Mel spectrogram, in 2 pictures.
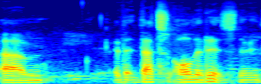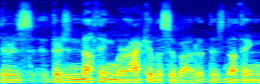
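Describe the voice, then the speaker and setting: Over light background noise, a man speaks at a moderate pace in a fairly low, monotone voice with flat intonation. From grew up in Libya, Saudi Arabia and Pakistan. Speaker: author; interviewee. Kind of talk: interview. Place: office.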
